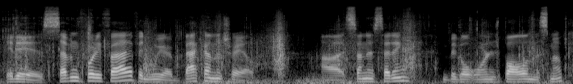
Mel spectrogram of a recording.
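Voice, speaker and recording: A man's voice: medium pitch, brisk, noisy background. A man talking casually to the camera while hiking a trail at dusk, rambling with lots of fillers and frequent chuckles. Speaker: thru-hiker vlogger.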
